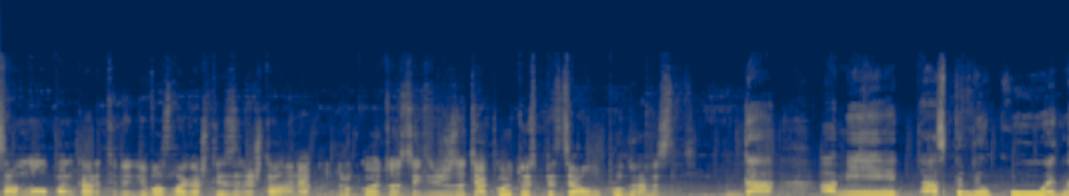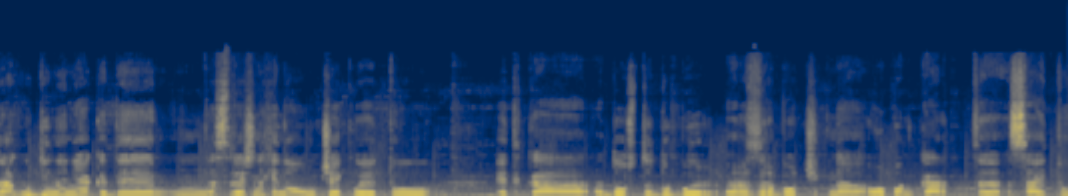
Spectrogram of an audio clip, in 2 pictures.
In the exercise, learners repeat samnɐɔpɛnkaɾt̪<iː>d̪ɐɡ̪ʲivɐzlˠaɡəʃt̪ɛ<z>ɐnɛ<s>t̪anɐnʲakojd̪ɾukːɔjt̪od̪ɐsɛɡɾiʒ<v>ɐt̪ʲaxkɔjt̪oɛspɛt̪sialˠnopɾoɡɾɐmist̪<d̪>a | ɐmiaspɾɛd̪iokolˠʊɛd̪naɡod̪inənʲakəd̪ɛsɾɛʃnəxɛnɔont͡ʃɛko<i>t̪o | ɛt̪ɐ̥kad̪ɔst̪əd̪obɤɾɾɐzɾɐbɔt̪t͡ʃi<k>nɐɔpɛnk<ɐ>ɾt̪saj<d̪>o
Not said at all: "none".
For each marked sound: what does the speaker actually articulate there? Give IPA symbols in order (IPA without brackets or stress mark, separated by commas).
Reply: i, z, ʃ, z, d̪, ɛ, k, a, t̪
